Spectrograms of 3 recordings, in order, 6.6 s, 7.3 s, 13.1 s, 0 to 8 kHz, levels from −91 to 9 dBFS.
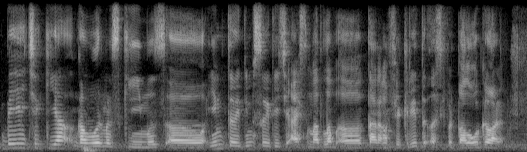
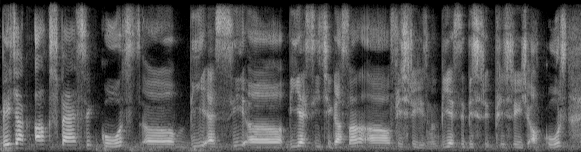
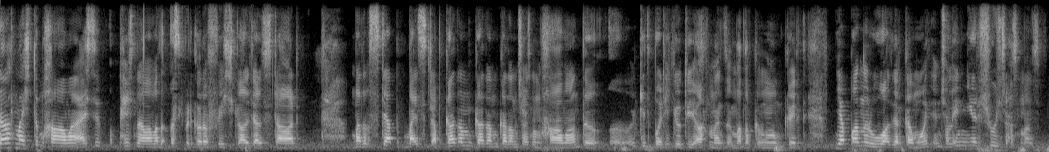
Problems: constant background noise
